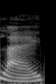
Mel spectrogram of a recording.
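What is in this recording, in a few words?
"lai2", Chinese, female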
